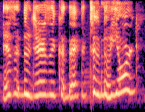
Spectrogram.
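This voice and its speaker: Speaking slowly in a very high-pitched, slightly mellow voice, a female video host comments on a news article in a casual, comic style. She drifts into incredulous, joking, rambling asides while background music runs beneath her.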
